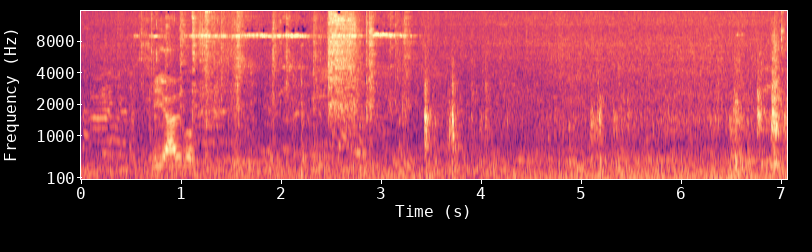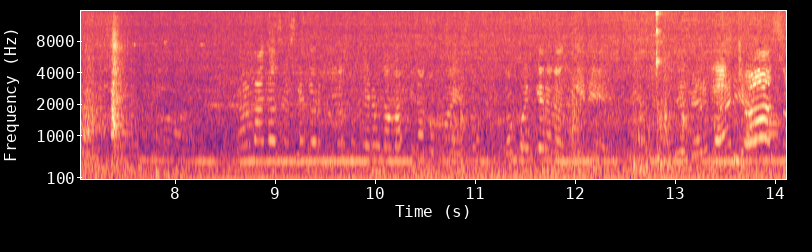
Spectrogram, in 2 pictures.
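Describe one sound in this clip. A digger bucket scrapes and knocks against rocks.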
